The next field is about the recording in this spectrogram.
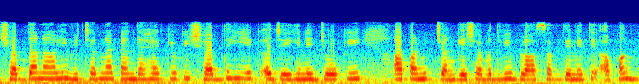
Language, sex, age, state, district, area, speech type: Punjabi, female, 18-30, Punjab, Muktsar, urban, spontaneous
